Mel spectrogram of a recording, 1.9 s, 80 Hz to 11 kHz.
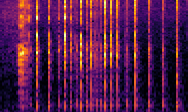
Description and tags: Wood Creak 8
Wooden Creaking
Wooden Chair Creak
